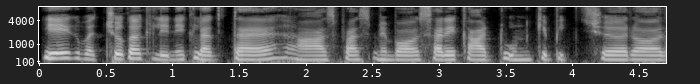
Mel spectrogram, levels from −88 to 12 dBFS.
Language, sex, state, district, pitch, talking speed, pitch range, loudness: Hindi, female, Himachal Pradesh, Shimla, 185 Hz, 190 wpm, 180-205 Hz, -16 LUFS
